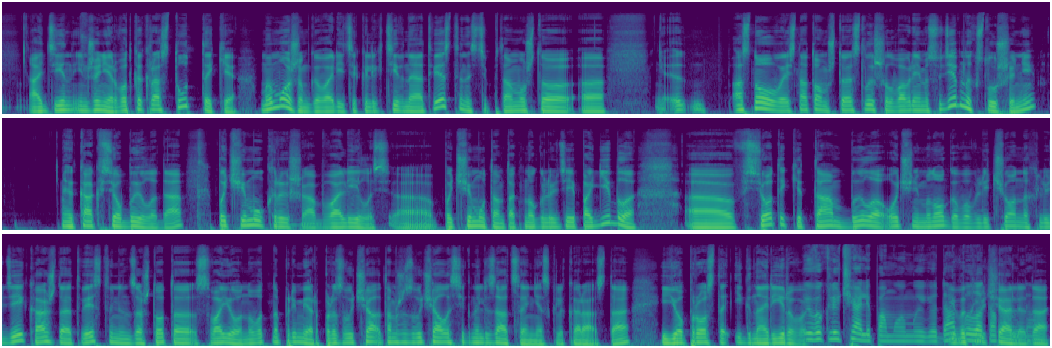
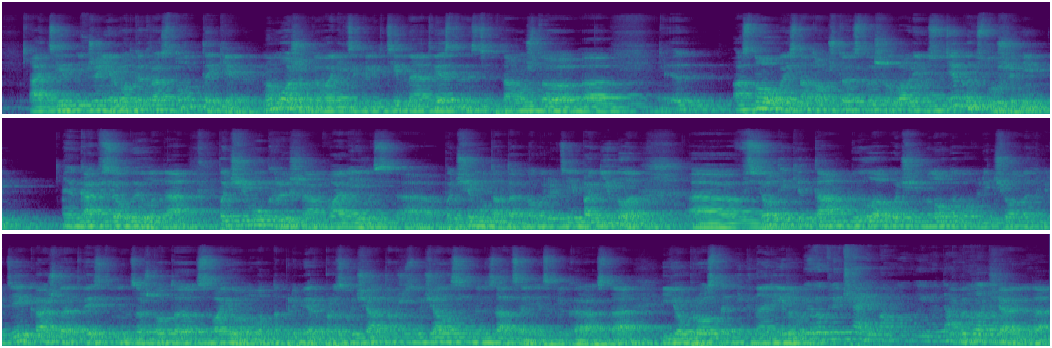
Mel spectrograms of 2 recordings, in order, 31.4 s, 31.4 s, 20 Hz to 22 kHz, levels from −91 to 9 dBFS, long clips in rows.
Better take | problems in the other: first | off-mic speech; far // room echo; noticeable; dies away in 1.5 s

